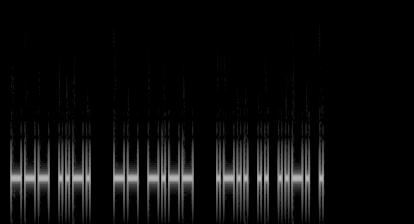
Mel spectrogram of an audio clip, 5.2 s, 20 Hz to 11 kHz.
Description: Morse code, heard as a keyed tone, about 34 wpm, 700 Hz. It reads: OF MY LIFE
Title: Speed-Racing - Sets of 5 Words 28wpm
